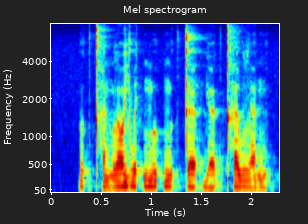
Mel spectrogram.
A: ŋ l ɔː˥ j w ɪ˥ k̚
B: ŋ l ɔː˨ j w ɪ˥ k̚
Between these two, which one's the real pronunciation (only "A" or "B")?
A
